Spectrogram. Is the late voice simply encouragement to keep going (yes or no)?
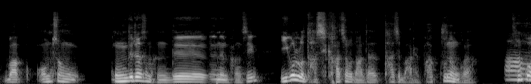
no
